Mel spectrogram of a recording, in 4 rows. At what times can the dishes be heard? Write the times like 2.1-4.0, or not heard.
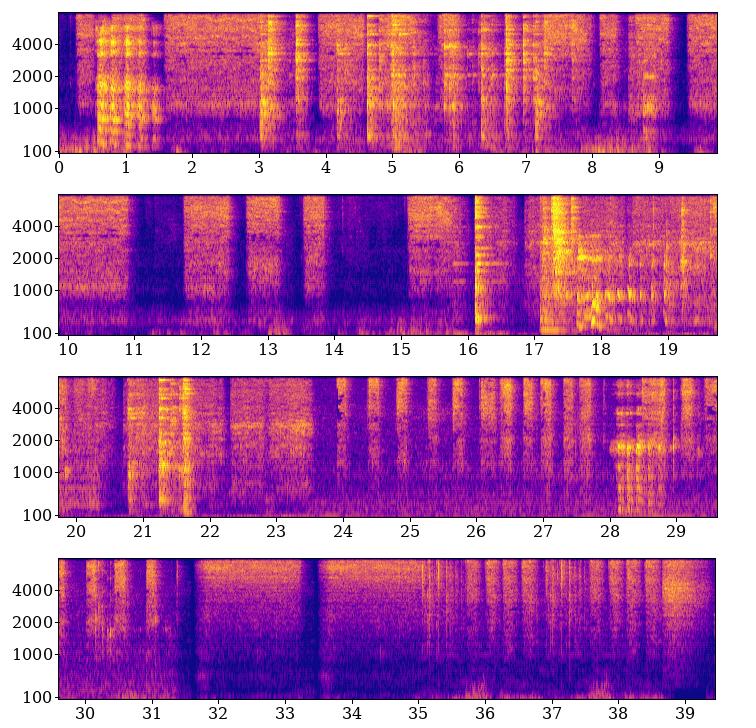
3.0-8.9, 15.8-21.8.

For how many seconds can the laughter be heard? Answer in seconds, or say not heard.
4 s.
